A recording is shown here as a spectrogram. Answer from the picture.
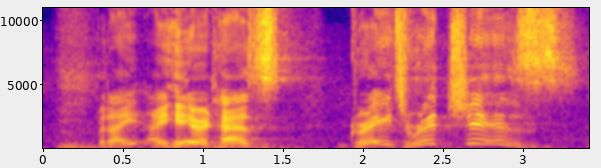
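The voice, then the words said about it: Excited, enthusiastic voice. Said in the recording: “I say in my exciting voice.”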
